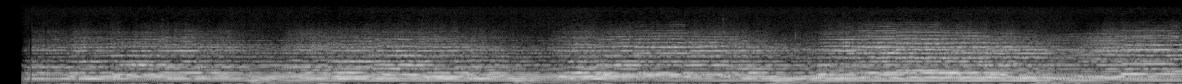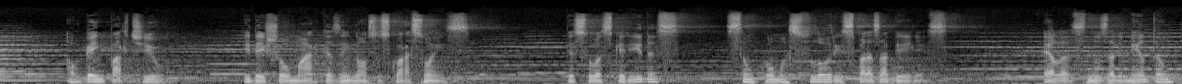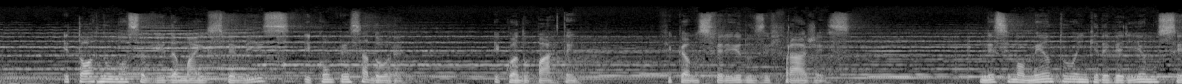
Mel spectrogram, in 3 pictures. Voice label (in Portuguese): pesames masc, Telemensagem Pêsames – Voz Masculina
